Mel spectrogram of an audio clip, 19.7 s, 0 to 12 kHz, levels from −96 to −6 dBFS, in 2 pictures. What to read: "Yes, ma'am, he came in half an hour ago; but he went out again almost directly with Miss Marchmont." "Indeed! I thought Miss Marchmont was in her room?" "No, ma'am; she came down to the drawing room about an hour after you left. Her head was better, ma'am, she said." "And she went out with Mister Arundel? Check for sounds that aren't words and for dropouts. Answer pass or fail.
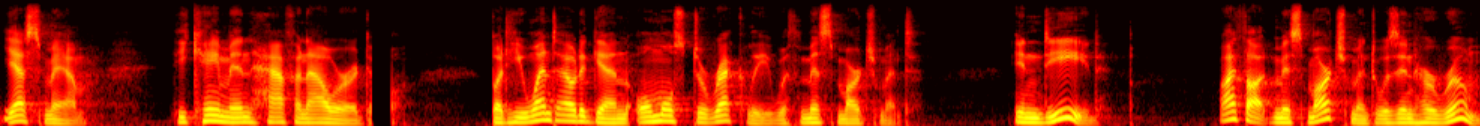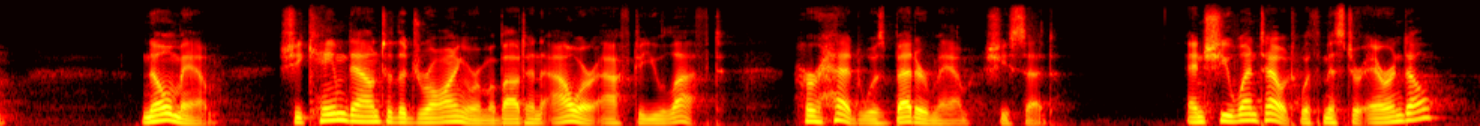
fail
